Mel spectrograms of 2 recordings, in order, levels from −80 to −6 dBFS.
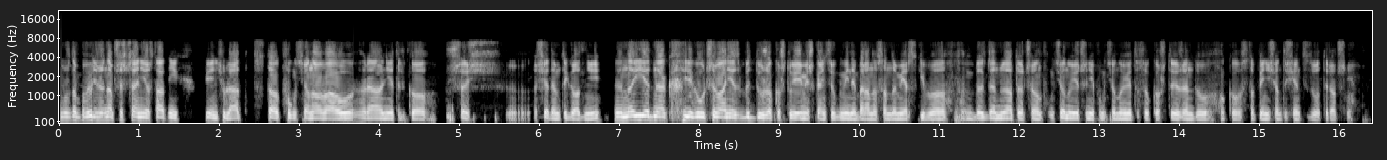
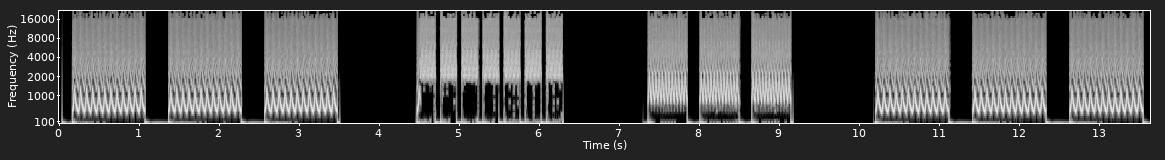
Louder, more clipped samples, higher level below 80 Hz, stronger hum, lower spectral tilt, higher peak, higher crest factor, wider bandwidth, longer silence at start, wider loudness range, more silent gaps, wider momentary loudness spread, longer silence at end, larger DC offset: second, -17 LUFS vs -12 LUFS; neither; second, -64 dBFS vs -36 dBFS; neither; first, -5 dB/octave vs 0.5 dB/octave; about the same, -2 dBFS vs 0 dBFS; about the same, 16 dB vs 14 dB; second, 7.6 kHz vs over 20 kHz; about the same, 0 s vs 0.05 s; about the same, 4 LU vs 3 LU; second, none vs 3.51-4.46 s, 6.31-7.30 s, 9.18-10.18 s; about the same, 8 LU vs 7 LU; first, 0.25 s vs 0.05 s; neither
